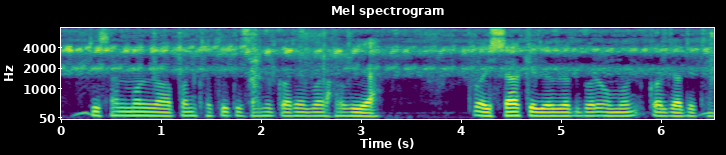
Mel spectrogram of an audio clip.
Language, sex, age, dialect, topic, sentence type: Chhattisgarhi, male, 25-30, Eastern, banking, statement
